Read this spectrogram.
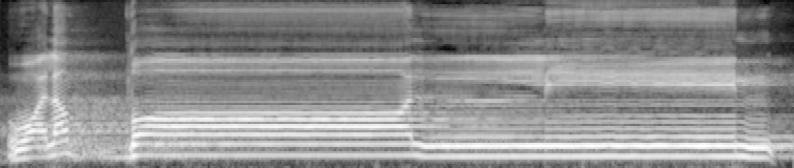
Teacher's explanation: ولا الضالین میں بڑی مد ہے, اس کو 5 الف کی مقدار ہم اس کو کھینچیں گے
